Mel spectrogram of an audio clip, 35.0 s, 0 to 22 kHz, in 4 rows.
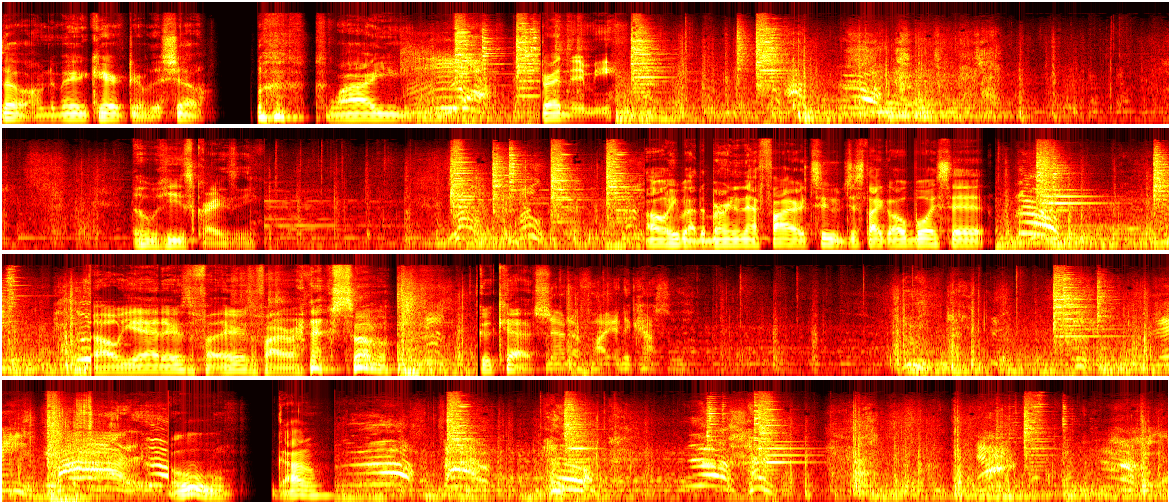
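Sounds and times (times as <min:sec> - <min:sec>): background music: 0:00.0 - 0:35.0
shouting and grunting voices: 0:02.5 - 0:04.8, 0:05.7 - 0:07.7, 0:12.1 - 0:13.6, 0:16.2 - 0:22.8, 0:23.9 - 0:35.0.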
